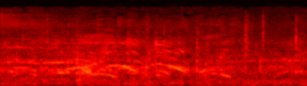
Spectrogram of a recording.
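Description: Several people calling out over one another in short, rising-and-falling shouts.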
